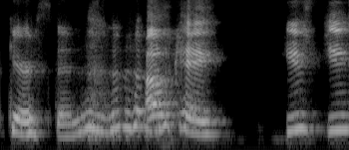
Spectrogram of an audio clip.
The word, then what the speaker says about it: Kirsten: say your name wrong it's all right it's kirsten okay you you say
